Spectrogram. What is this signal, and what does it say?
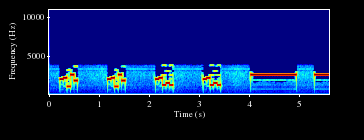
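Five-tone selective call (ZVEI), heard as quick runs of five tones, tones of about 80 ms. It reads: 89117 89117 89353 89353
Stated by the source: ZVEI five-tone selective call received on an SDR.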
